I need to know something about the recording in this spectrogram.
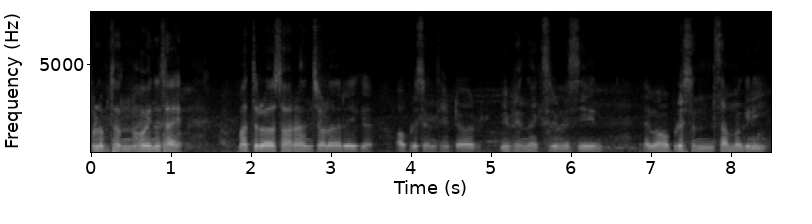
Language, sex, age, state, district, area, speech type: Odia, male, 18-30, Odisha, Ganjam, urban, spontaneous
